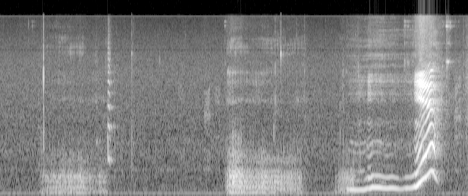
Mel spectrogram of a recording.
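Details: Pembroke Welsh Corgi puppy indoors giving two short rough growling bursts, then a rising, wavering whine that climbs sharply in pitch at the end.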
